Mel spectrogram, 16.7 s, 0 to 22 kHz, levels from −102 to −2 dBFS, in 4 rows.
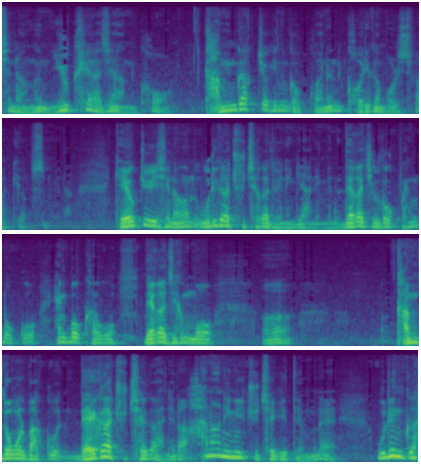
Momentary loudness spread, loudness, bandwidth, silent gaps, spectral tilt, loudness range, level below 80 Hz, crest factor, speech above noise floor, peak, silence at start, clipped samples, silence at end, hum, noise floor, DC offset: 17 LU; -30 LUFS; 17.5 kHz; none; -7 dB/octave; 7 LU; -64 dBFS; 22 dB; 32 dB; -8 dBFS; 0 s; under 0.1%; 0 s; none; -61 dBFS; under 0.1%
